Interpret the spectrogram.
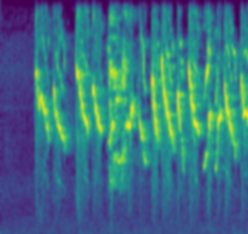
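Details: Energetic caged white-eye song of the 'tembakan' type, starting abruptly into rapid overlapping high twitters and falling whistles that run continuously without a pause.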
